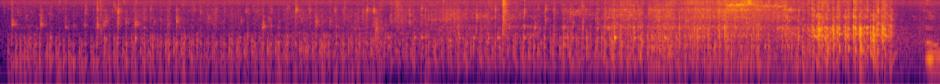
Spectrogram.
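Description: Water in a glass bong bubbling steadily as smoke is drawn through it on a long inhale. The bubbling gets louder and brighter over the last second or so as the pull finishes, then stops suddenly.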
